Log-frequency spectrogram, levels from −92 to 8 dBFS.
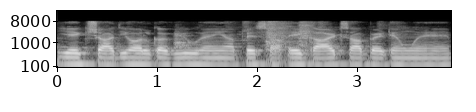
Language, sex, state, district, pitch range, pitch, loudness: Hindi, male, Punjab, Pathankot, 115-120 Hz, 115 Hz, -15 LUFS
